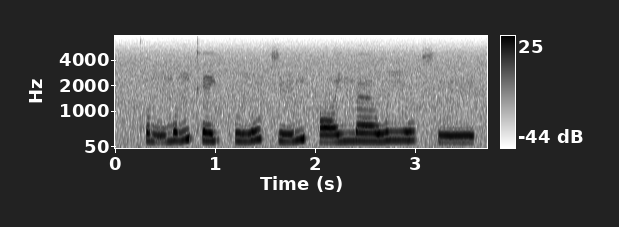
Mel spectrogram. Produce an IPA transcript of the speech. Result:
kʰ ʊ˨˩ ŋ m ʊ˨˥ ŋ kʰ e˨˧ j kʷʰ iː˨˥ w t͡s yː˨˥ m h ɔː˨˧ j m œː˧ w iː˧ w t͡sʰ yː˧

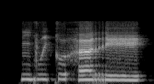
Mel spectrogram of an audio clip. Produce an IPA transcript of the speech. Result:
ŋ ɡ u i̯ k ʊ h ɐ r e

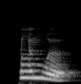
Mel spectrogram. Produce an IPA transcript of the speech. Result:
l ə˥ ŋ w ə˧˩

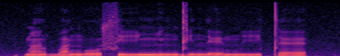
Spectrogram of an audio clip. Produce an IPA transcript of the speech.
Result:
ɓ ã˨ l b a˨ ŋ oː˨ s iː˦ ɲ ĩ˨ ŋ d i˨ n eː˨ m iː˨ t ɛ˨

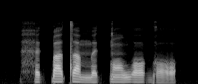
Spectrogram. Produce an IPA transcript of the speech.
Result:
h ɛ˧ k͡p a˦ t a˦˨ m ɛ˨˦ k͡p ɔ̃˧ w ɔ˧ ɡ ɔ˨

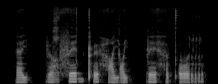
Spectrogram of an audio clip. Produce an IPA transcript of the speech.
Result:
ɛ j pː ʉ ʁ f e d pʼ ø h ɑ j ɔ j pː e h œ pʼ o r

